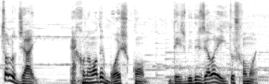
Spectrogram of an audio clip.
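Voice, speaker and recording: A man's voice: mid-range voice, sing-song, quick pace, a little mellow, soft background music, close to an everyday voice. A man playing a keen, adventurous young doctor in an audio drama, conversational and persuasive. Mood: enthusiastic. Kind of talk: dramatized audio story dialogue.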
